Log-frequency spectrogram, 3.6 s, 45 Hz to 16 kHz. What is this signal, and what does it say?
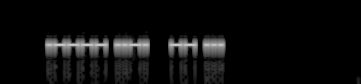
Morse code, heard as a keyed tone, about 36 wpm, 700 Hz. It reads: 1F MS
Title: Field Day Exchanges Encore - 35wpm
